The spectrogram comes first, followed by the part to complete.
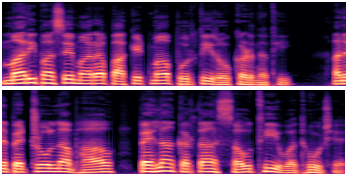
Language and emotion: Gujarati, sad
